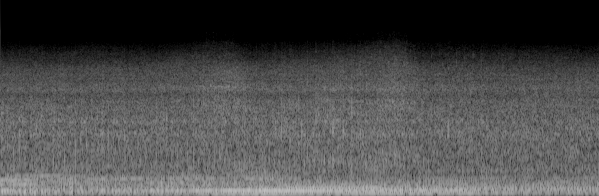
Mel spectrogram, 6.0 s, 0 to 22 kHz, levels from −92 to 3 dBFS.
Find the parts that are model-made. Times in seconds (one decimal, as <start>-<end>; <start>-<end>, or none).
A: 0.0-1.9; 2.6-3.4; 5.2-6.0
